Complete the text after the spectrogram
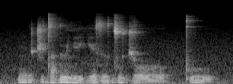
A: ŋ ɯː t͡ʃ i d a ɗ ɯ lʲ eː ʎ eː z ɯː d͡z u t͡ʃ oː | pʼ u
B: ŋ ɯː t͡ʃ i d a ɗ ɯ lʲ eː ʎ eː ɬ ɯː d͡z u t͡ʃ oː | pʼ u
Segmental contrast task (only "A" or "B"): A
